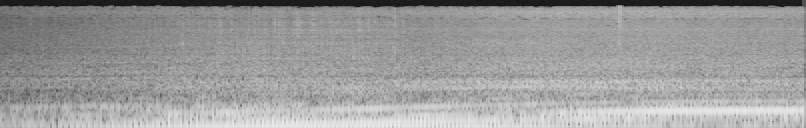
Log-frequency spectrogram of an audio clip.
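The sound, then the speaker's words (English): A small, rickety Cessna propeller plane's engine drones loudly as it climbs out of a local airport in West Virginia, swelling over the first second into a steady low roar whose pitch creeps slightly upward, with no voices. “Tom is the proud owner of a rickety Cessna plane.”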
